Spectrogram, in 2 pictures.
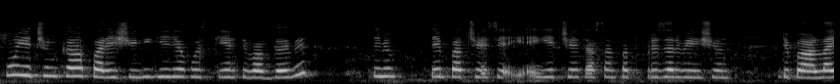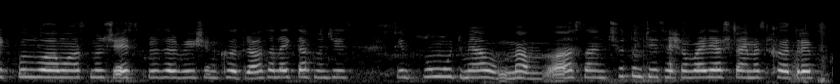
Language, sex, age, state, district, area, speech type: Kashmiri, female, 45-60, Jammu and Kashmir, Kupwara, rural, spontaneous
